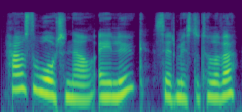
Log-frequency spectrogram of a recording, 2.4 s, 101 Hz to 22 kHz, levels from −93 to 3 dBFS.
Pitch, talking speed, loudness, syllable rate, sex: 230 Hz, 225 wpm, -17 LUFS, 5.3 syllables/s, female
